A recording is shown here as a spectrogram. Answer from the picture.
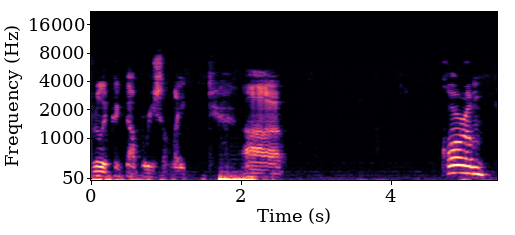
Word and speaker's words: Quorum: A lot of people pronounce it Corium, but it's Quorum. Like Quorum. Anyway, I digress.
